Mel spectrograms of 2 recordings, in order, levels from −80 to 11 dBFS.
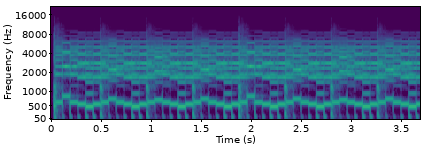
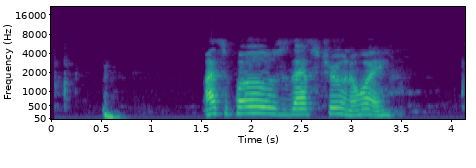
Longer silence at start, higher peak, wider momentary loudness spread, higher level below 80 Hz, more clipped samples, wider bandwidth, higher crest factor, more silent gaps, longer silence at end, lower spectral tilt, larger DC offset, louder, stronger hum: second, 0 s vs 0.5 s; second, -8 dBFS vs 0 dBFS; second, 1 LU vs 11 LU; about the same, -58 dBFS vs -58 dBFS; neither; first, 12.5 kHz vs 6.8 kHz; second, 14 dB vs 20 dB; neither; about the same, 0 s vs 0 s; second, -1.5 dB/octave vs -6.5 dB/octave; neither; about the same, -20 LUFS vs -18 LUFS; neither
